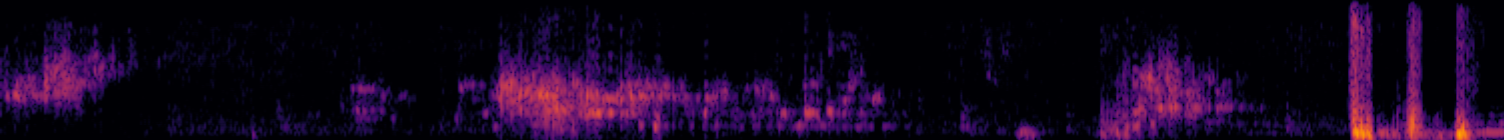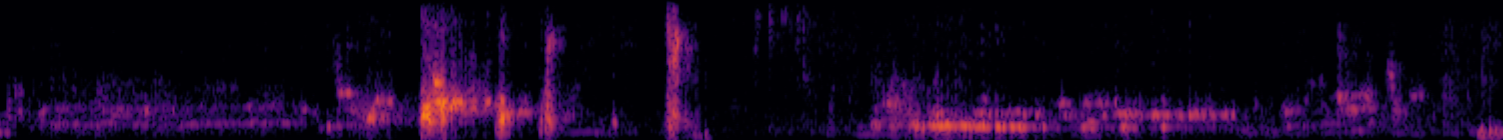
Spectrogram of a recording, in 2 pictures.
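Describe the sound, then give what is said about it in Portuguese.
Dog noises come in scattered bursts, whines and yelps with a few sharp knocks mixed in, moderately loud, with quiet gaps between and no one talking. “Ah, acho que isso é uma sala de som de cachorro aqui, cara.”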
